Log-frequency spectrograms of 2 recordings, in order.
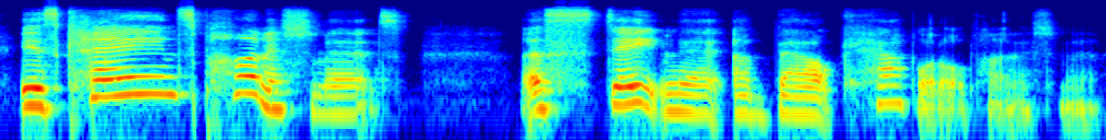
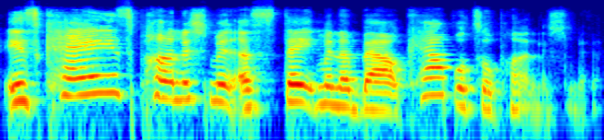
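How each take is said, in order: First: Much slower, letting each word land; slow, weighty reread. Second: Said in the usual way. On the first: Shown as a demonstration. Host rereads the listener's question slowly. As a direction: repeat it slowly so it sinks in. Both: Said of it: "y'all chime in on this for Vernon".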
